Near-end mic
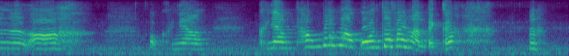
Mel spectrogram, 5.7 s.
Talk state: echo only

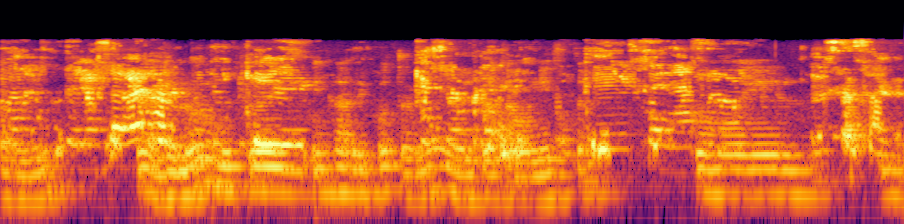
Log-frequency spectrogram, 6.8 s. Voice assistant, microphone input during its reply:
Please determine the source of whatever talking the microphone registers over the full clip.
both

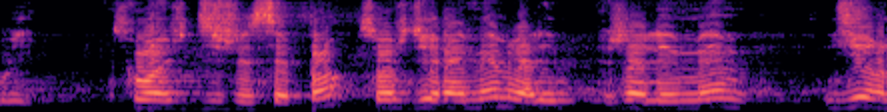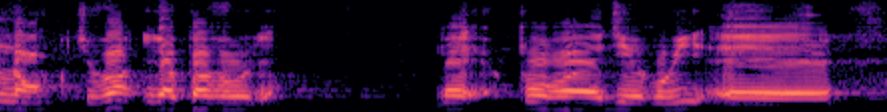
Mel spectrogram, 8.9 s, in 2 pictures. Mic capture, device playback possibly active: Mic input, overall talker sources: echo only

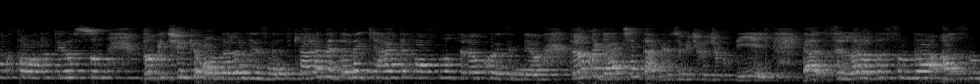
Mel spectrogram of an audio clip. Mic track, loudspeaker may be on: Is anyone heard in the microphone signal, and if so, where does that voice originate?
echo only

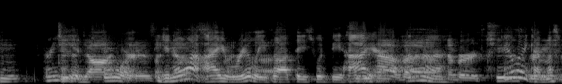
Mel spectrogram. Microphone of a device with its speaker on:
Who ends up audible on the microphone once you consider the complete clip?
echo only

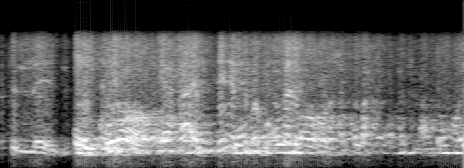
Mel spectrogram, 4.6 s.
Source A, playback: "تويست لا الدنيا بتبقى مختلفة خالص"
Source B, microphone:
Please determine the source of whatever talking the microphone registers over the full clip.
both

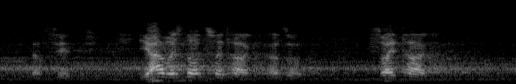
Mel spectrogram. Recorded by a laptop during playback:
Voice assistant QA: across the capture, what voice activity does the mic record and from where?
echo only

